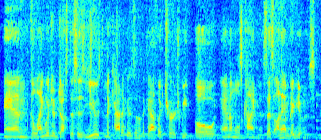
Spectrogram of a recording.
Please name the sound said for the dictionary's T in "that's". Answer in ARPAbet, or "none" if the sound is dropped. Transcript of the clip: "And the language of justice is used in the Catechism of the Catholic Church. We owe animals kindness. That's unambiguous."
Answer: T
